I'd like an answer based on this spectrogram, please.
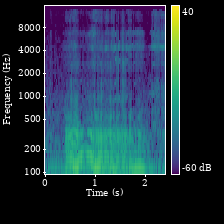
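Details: A tired bulldog asleep, snoring: one long, deep, rumbling snore of about a second and a half, low and gravelly, in a quiet indoor room.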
